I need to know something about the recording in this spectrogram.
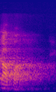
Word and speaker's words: kappa: is called as kappa, इसको pronounce किया जाता है कापा, इट्स नॉट एग्जैक्टली के तो ऐसे होता है, ये है कापा, यानी इसमें कुत्ते के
